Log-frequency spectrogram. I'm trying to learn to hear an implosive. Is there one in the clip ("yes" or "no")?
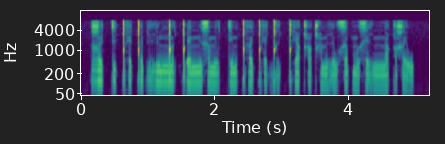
no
